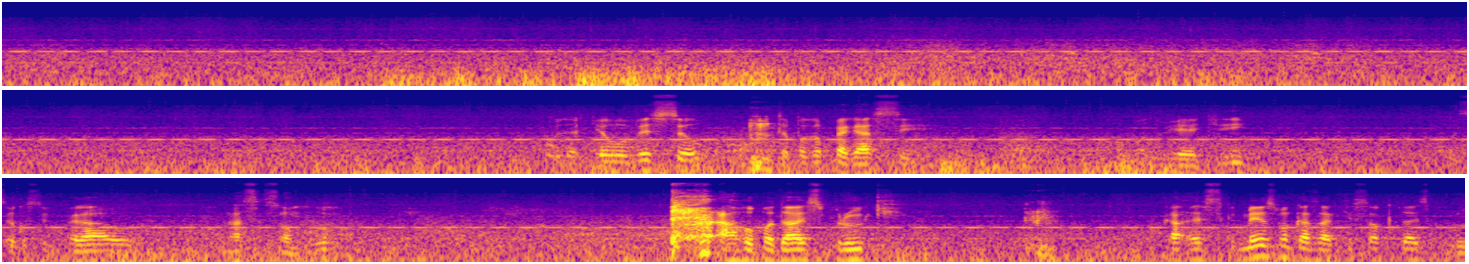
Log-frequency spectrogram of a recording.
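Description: A hover bike's engine hums steadily.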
